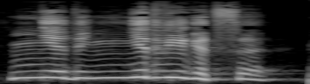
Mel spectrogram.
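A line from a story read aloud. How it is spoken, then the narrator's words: Hesitant shout. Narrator (Russian): неуверенно крикнула она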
